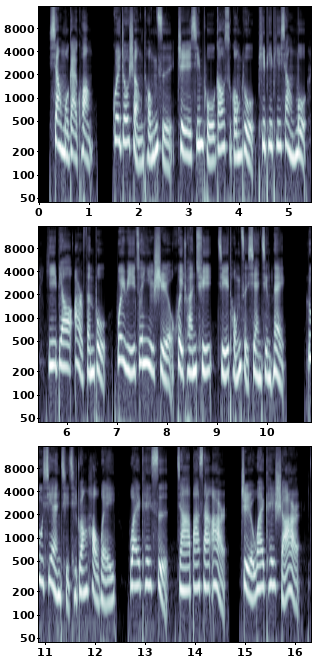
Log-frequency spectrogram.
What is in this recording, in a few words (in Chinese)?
女 汇报; 隧道桥梁工程概况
